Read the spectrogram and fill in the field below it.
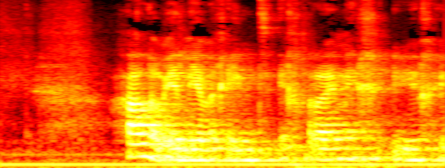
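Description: A young woman speaks calmly and cheerfully close by.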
